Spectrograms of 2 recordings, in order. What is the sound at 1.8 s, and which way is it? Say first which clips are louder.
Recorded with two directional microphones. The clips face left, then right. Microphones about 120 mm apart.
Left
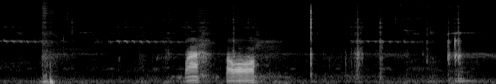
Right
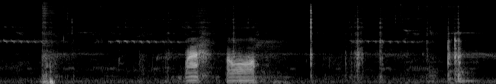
Speech: left 2 dB; 20° left (ahead or behind).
